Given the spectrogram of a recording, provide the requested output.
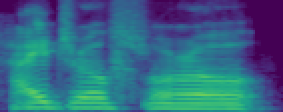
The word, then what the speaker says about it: hydrofluoroolefin: The hydrofluoroolefins, olefins.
